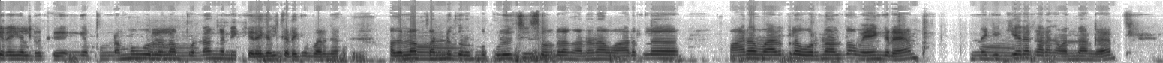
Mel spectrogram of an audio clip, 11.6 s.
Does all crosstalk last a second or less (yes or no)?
yes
